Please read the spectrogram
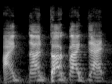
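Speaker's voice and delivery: quick, badly faked Vietnamese accent; mock Vietnamese accent. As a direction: rattle it off in a fake Vietnamese accent. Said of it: "I cannot do the Vietnamese".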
